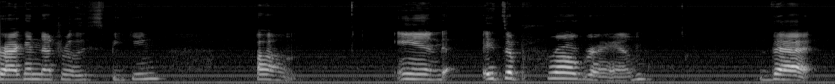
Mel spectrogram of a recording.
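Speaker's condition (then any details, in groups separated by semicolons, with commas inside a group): Cerebral palsy; infant ventilator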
